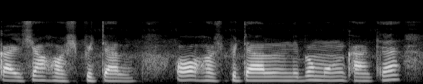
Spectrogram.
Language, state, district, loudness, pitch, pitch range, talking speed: Kokborok, Tripura, West Tripura, -16 LUFS, 185 Hz, 175-195 Hz, 115 wpm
